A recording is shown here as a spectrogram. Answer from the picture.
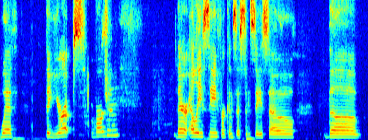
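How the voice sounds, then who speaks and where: In a Southern accent, a woman with a fairly high pitch speaks at a very slow pace. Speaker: podcast co-host, gaming reporter. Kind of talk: casual panel podcast chat. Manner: halting.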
